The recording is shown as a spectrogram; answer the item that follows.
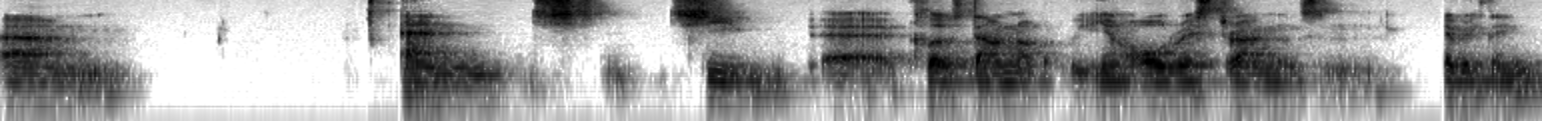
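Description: A man's low-pitched voice with vocal fry and little pitch movement, at a slow pace with long, frequent pauses and audible room echo

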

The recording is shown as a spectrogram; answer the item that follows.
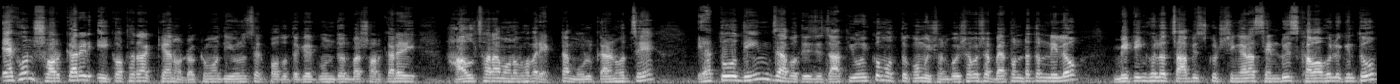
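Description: A man's fairly high-pitched, normal speaking voice with ordinary pitch variation. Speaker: political commentator. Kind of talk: political commentary monologue. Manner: conversational, informal.

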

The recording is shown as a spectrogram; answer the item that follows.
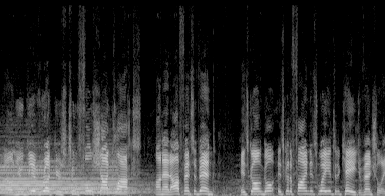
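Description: This man keeps a moderate pace while noticeable background noise surrounds him. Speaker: color commentator. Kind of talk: live sports commentary. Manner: conversational, relaxed analysis with chuckles.

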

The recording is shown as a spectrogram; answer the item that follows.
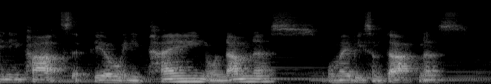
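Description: Very slow speech from a man with ordinary pitch variation, audible room echo and faint music in the background. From New Zealand. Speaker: men's mindset and growth coach. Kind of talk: guided meditation. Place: home room.

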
